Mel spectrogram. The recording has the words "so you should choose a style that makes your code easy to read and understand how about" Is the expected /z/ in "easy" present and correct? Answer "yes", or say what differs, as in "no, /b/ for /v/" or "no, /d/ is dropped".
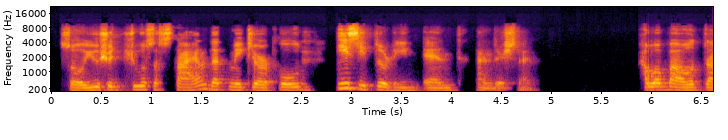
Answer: no, /s/ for /z/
